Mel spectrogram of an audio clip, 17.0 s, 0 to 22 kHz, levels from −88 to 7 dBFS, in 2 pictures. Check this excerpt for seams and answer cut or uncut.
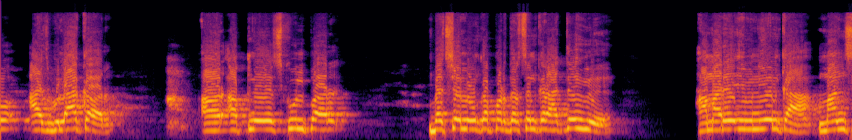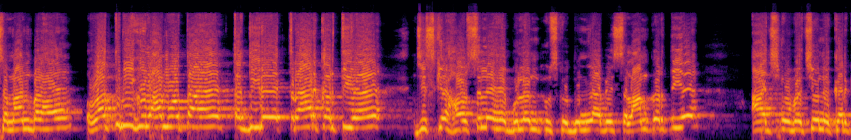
uncut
